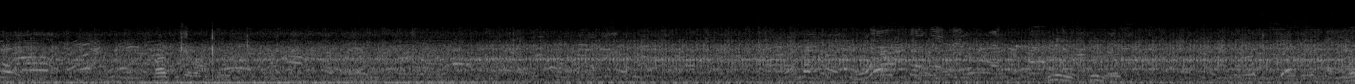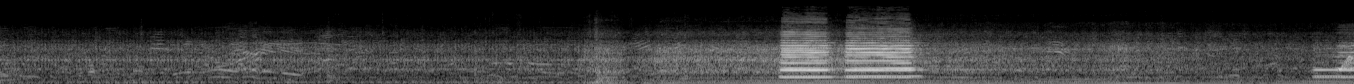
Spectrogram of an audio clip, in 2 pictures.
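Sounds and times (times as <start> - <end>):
fire truck diesel engine rumbling: 0.0 - 27.0
onlookers chattering: 0.0 - 27.0.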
